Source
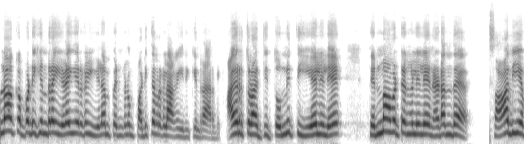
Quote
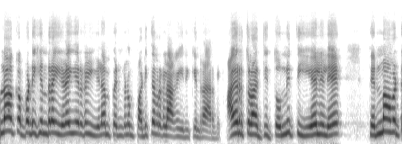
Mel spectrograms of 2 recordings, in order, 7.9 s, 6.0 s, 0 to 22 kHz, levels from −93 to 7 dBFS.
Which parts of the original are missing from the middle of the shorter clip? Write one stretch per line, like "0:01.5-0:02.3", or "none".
none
